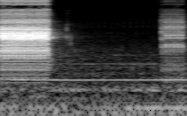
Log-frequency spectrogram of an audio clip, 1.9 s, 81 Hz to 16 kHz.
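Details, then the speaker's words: Ford F550 7.3L Powerstroke, injector buzz test: a loud high buzz stops, then a duller, quieter buzz follows; injector 7 sounds most muffled, though a repeat test later showed injector 1 quieter instead; suspected weak injector. "So yeah, 7 is the one that sounds the most muffled."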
